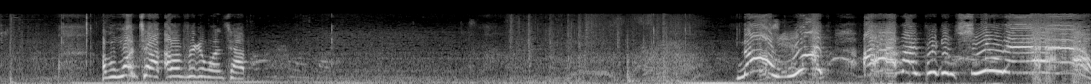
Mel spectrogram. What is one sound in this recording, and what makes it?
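A young boy shouts excitedly into a close microphone.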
